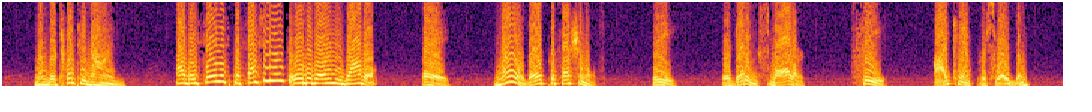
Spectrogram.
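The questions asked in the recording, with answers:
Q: Are they serious professionals or do they only dabble?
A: A: No, they're professionals.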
